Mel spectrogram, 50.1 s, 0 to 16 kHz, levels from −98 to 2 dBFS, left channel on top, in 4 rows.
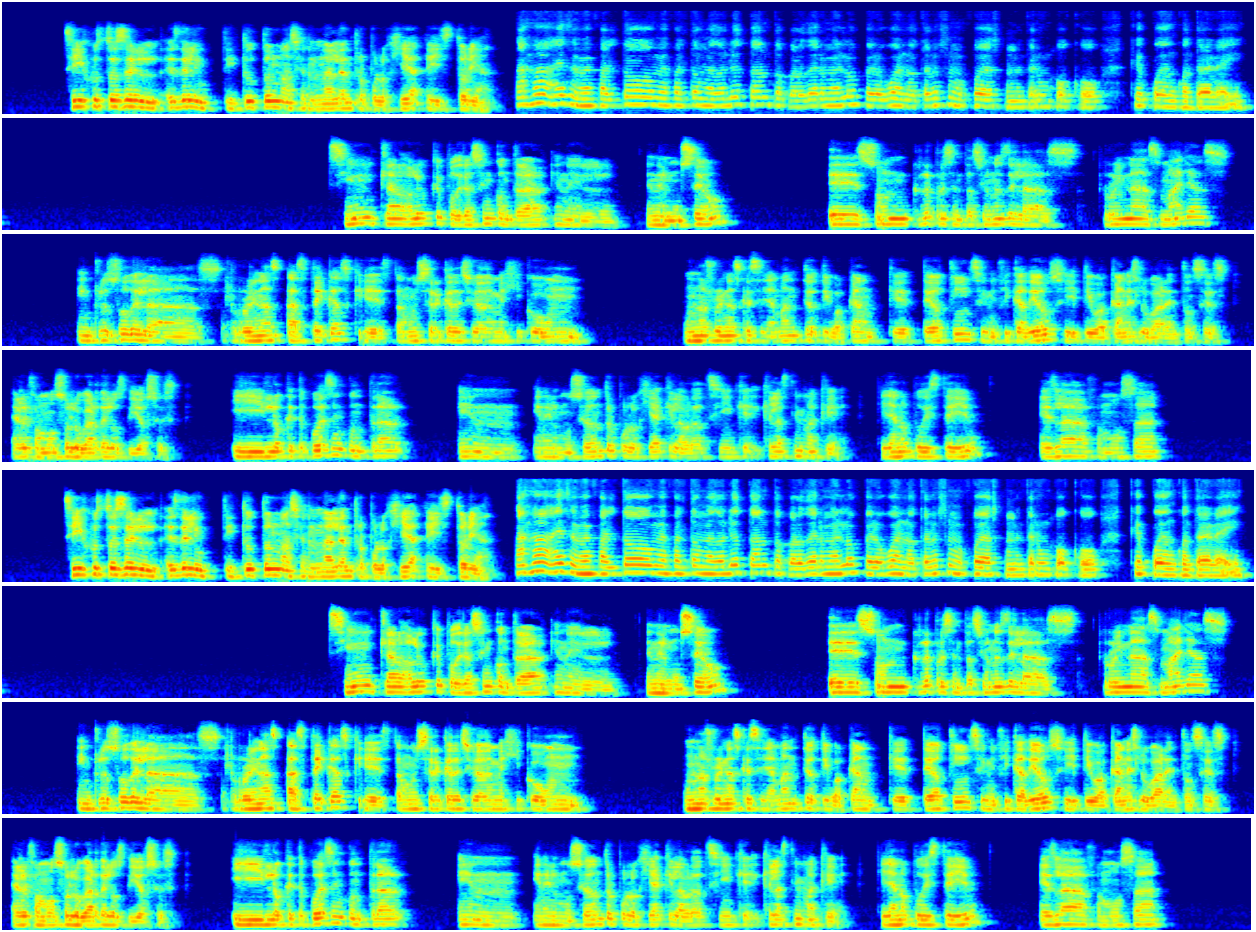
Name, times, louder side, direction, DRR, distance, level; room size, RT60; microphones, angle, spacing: voice 1, 0.6-4.9 15.8-18.6 18.9-19.7 20.8-23.2 23.5-24.7 25.8-30.8 31.8-37.2 37.6-39.3 39.8-41.5 42.1-45.9 46.3-47.3 47.9-49.1, right 2 dB, 30° right, 0.6 m, -25 dB
voice 2, 5.1-12.4, right 5 dB, 75° right, 0.4 m, -28 dB
3.6 x 2.1 x 2.5 m
head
